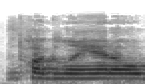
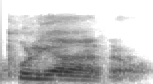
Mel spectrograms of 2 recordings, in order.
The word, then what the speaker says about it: Pugliano: it right that's good I pronounce it pugliano but uh many many variations it's it's an Italian name it should be pulo ah it's I don't say it that way so well and we're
